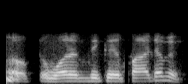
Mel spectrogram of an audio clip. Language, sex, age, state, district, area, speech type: Bengali, male, 30-45, West Bengal, Darjeeling, rural, conversation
